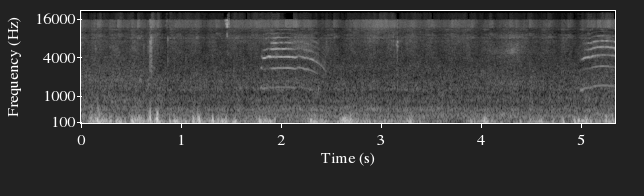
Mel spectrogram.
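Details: Kitten frightened by Tiger meows while being settled by a person: a clear downward-curving meow midway and another rising one at the end, over steady low thumping and rustling.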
